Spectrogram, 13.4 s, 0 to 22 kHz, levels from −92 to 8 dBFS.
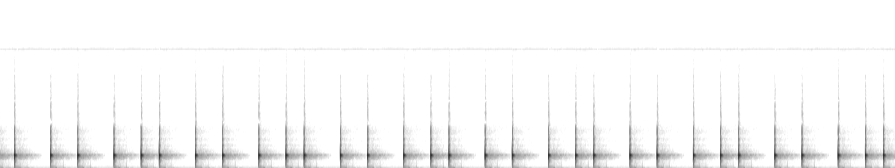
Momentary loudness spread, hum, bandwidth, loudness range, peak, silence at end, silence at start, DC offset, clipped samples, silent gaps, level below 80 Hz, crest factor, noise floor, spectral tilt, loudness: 3 LU; none; 7.6 kHz; 1 LU; -2 dBFS; 0.15 s; 0.2 s; under 0.1%; under 0.1%; none; -64 dBFS; 24 dB; -59 dBFS; -1.5 dB/octave; -24 LUFS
